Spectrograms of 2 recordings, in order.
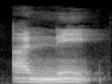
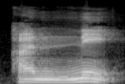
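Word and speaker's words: année: என்று வாசிக்கணும் ஓகே மூடப்பட்டது அடுத்து ஆண்டு வருடம் என்று சொல்றதுக்கு வந்து அன்னே ம் அன்னே என்று வாசிக்கிறோம் ஓகே நேரா மிதி வண்டி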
